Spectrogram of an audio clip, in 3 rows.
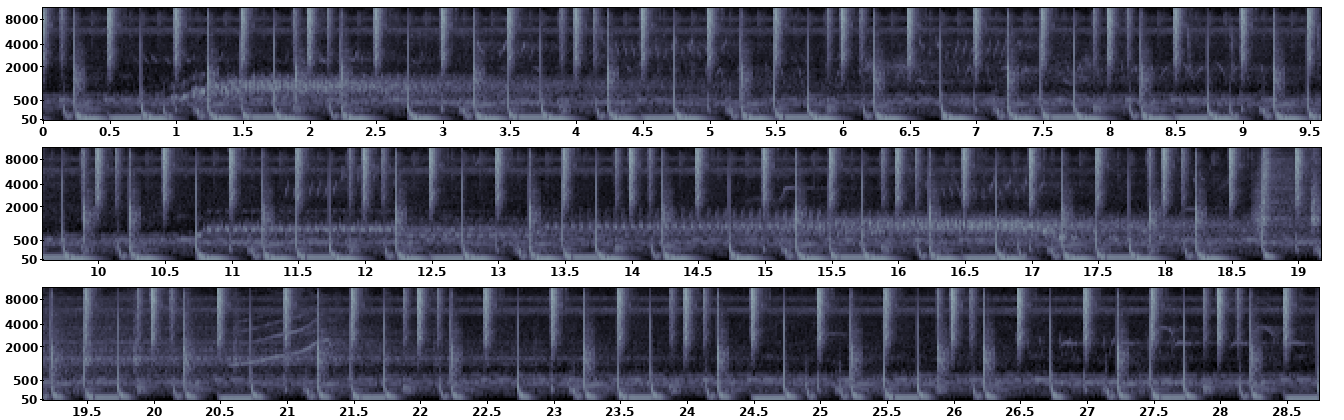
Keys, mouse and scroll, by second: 2.3-4.2 drag, 3.9 a, 4.7-8.2 right drag, 8.7-11.0 drag, 15.5 middle click, 16.6 a, 19.0-22.4 right drag, 22.3-24.2 drag, 28.2-28.7 middle drag.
